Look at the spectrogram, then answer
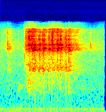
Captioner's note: rattling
